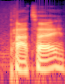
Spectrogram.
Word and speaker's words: Pate: So they're they're hinting at food pate, but it's missing the the accent on the E. So if you go by how it's spelled, it's paint, but I think the intent is pate.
